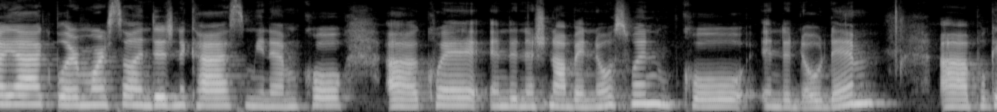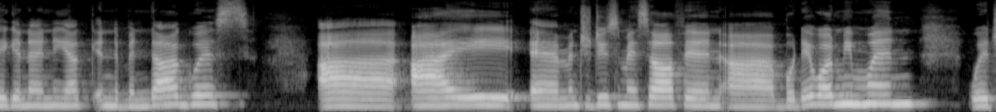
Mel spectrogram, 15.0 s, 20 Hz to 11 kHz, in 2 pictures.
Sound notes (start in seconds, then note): 0.5 speaking in Bodéwadmimwen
